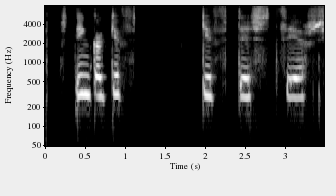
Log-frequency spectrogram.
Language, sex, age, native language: Icelandic, female, 10, Icelandic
